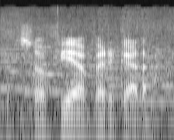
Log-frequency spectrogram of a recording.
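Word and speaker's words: Sofía Vergara: Sofia Vergara.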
